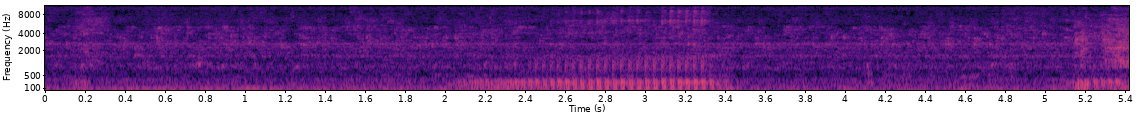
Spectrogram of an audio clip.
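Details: Willow, an overweight female dog lying very relaxed, gives one long, low, rattling snore lasting over a second, then a quieter rumble begins near the end against faint background hum.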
